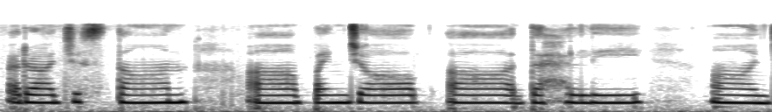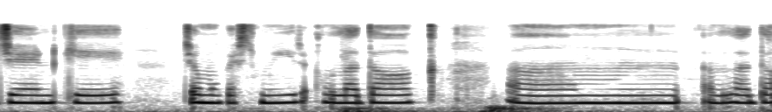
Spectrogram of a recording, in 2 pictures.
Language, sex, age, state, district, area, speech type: Kashmiri, female, 18-30, Jammu and Kashmir, Baramulla, rural, spontaneous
